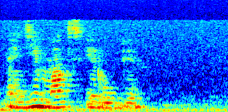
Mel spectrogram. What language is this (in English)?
Russian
